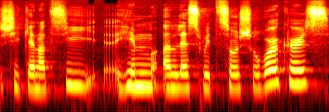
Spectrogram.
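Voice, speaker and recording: A woman speaks with a Dutch accent. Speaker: interviewer, writer. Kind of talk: live stage conversation. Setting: stage with audience. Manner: halting.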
